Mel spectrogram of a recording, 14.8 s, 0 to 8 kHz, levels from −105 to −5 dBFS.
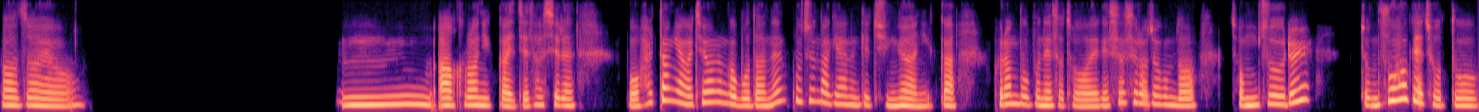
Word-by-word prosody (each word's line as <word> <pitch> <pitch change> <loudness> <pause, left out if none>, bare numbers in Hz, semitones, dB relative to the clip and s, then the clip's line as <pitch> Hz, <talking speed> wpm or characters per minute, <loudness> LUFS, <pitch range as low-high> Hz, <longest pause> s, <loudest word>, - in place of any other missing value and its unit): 맞아요. 195 -1 0 2.6
음. 215 +1 +2
아 195 0 +5
그러니까 195 -2 +1
이제 175 +1 -2
사실은 200 -2 -1 0.5
뭐 175 -1 +2
할당량을 265 - 0
채우는 280 +2 -1
거보다는 195 - +1
꾸준하게 290 -6 -3
하는 215 -3 -1
게 205 - -3
중요하니까 185 -1 0 0.4
그런 235 +1 +1
부분에서 200 -3 0
저에게 175 0 -1
스스로 270 +4 -2
쪼금 220 -3 -2
더 185 0 +1 0.3
점수를 225 - +2 0.5
좀 195 0 0
후하게 320 - +4
줘도 190 -4 -1
205 Hz, 250 characters per minute, -24 LUFS, 190-235 Hz, 2.6 s, 아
